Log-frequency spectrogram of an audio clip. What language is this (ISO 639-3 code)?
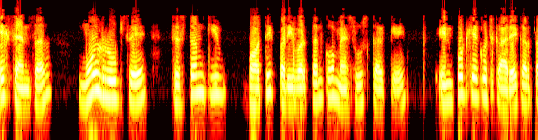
hin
